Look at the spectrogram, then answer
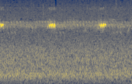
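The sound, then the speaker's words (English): A big green cricket chirps in three short, evenly spaced bursts over a steady, faint hiss of background noise, the chirps high-pitched and fairly quiet, with no voices. “She even waves hello to a big green cricket.”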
